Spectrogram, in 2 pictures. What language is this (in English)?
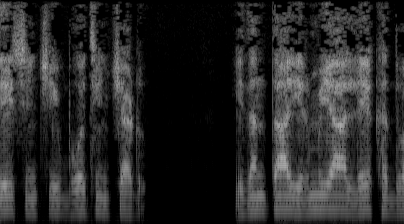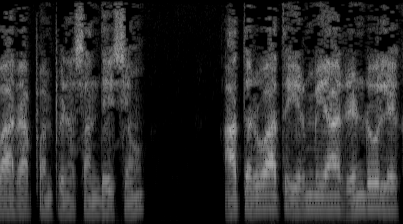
Telugu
